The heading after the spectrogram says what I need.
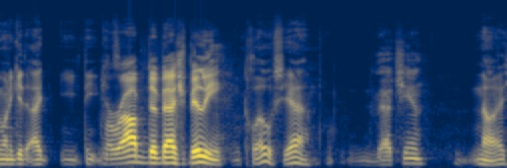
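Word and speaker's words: Merab Dvalishvili: You think Marab Devashvili.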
